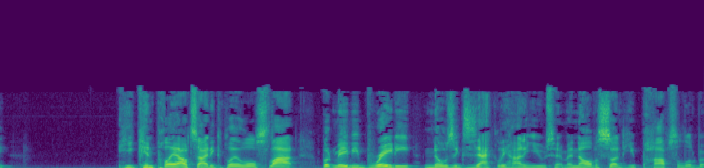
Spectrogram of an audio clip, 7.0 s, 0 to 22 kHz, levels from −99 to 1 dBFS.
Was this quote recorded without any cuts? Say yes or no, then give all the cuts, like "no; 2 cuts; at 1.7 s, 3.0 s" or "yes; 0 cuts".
yes; 0 cuts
